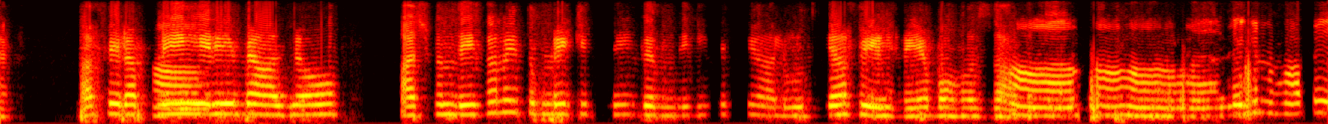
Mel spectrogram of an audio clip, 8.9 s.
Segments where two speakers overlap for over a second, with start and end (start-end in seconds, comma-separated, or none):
none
